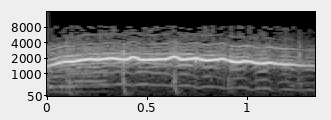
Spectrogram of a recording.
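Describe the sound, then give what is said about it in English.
A horse named Mendel, rented from a riding academy, whinnies loudly: one sustained, wavering neigh lasting just over a second that trails off slightly at the end, heard alone with no talking. “Kitzel, is this your horse?”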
